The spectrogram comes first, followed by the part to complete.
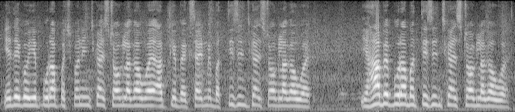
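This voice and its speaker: A man's voice: fairly even intonation, a little fast, a little hiss or hum. A man in his thirties from India, walking through a cluttered electronics warehouse on a lapel mic, eagerly reeling off prices and calling the viewer brother. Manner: pitches prices eagerly, calls everyone bhai. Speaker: warehouse seller showing stock. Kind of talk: energetic sales walkthrough.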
